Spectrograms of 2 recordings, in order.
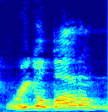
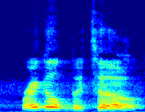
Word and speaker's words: Regalbuto: I'm not going to say the name right. Regalbuto. – Regalbuto? Regalbottom? No, Regalbuto. Let's say it.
